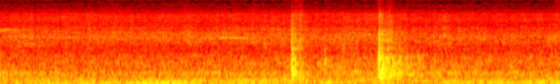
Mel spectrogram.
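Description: Two short knocks as a cake tin is set down on a steamer pot's metal tray, over a steady low hum.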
